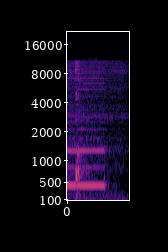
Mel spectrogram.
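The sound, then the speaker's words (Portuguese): A steady two-note electronic call tone from a mobile phone placing a call, one low and one higher pitch sounding together, holds for under a second and then cuts off, leaving a faint hiss; no one speaks. “Vou ligar aqui do, do meu celular, olha só.”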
